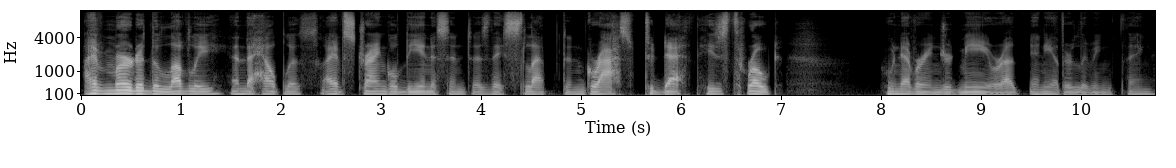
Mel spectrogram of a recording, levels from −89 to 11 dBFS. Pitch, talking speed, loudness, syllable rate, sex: 100 Hz, 175 wpm, -23 LUFS, 5.0 syllables/s, male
